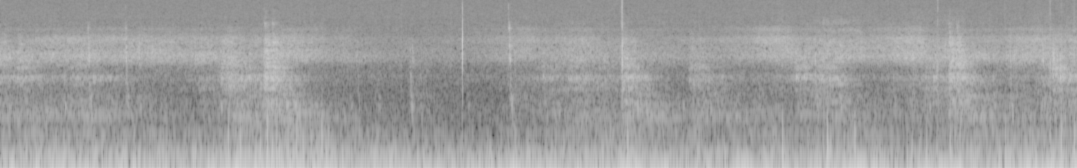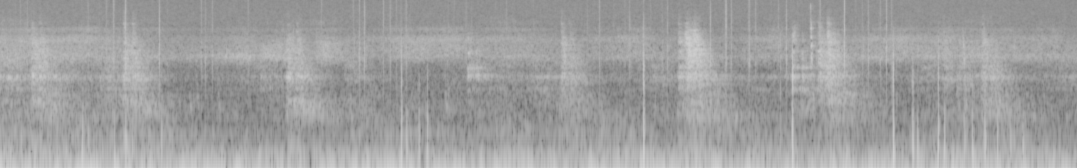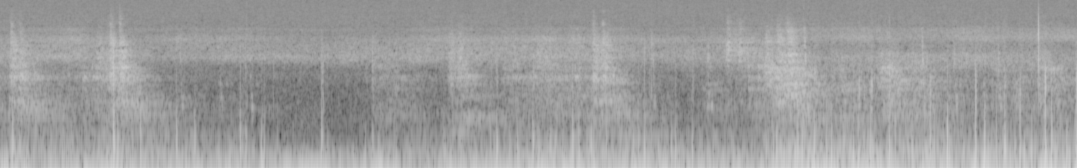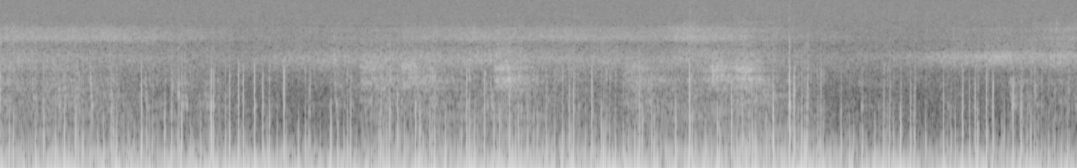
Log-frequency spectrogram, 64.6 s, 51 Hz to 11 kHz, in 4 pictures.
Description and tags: Contact mic recording of the Golden Gate Bridge in San Francisco, CA, USA at southeast suspender cluster #21. Recorded December 18, 2008 using a Sony PCM-D50 recorder with hand-held Fishman V100 piezo pickup and violin bridge.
